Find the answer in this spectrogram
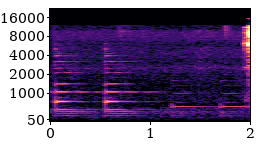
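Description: Background music of plucked strings, a new note or chord about every half second, each ringing on and fading.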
